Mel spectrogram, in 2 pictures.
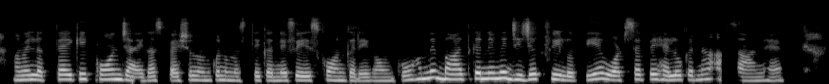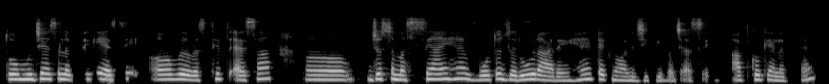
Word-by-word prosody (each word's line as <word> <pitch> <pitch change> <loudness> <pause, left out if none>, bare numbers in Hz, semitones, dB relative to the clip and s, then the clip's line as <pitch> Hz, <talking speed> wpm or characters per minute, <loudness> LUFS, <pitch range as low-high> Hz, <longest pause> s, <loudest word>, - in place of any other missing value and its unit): हमें 210 +1 +1
लगता 210 +1 +1
है 225 0 +4
कि 245 +2 +2
कौन 230 0 +5
जाएगा 180 0 -1
स्पेशल 190 +2 -3
उनको 190 +1 -3
नमस्ते 185 0 -5
करने, 180 -1 0
फ़ेस 190 0 0
कौन 190 -2 0
करेगा 170 -1 -4
उनको। 190 +5 -4
हमें 280 0 +5
बात 235 -1 +3
करने 270 0 +7
में 285 0 +8
झिझक 235 +2 +3
फील 225 -5 +3
होती 190 +5 0
है। 260 - +3
व्हाट्सएप 215 0 +1
पे 240 0 +3
हेलो 210 0 +3
करना 225 +4 -2
आसान 175 -7 -7
है। 180 +2 -7 0.5
तो 240 0 +4
मुझे 235 +2 +3
ऐसा 245 0 0
लगता 230 +1 -2
है - - -7
कि 260 - +3
ऐसी 220 +5 -4 0.3
अव्यवस्थित 230 +1 0
ऐसा 250 +6 -3
अ, 260 -3 -11 0.6
जो 245 +3 +2
समस्याएँ 240 +1 0
हैं 255 +1 0
वो 210 +1 0
तो 255 - +3
ज़रूर 220 +2 +3
आ 200 -3 -1
रही 180 0 -5
हैं 245 +2 0
टेक्नोलॉजी 185 -7 -4
की 175 - -8
वजह - - -8
से। - - -16 0.3
आपको 200 +3 -3
क्या 210 -1 -5
लगता 180 +3 -8
है? 260 - -5
215 Hz, 200 wpm, -22 LUFS, 190-240 Hz, 0.6 s, में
